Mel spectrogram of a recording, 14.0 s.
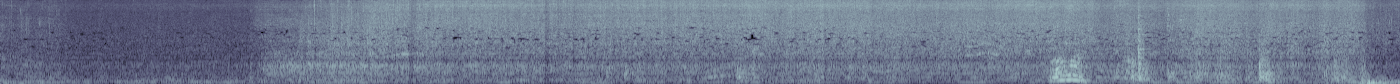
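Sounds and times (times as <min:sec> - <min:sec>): onions frying in oil: 0:00.0 - 0:14.0
spice paste sizzling in hot oil: 0:00.0 - 0:14.0.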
